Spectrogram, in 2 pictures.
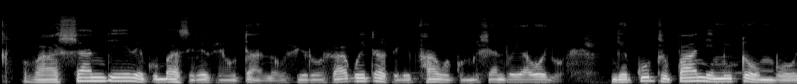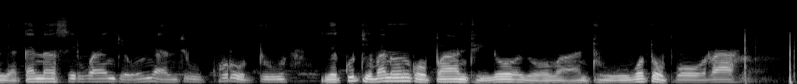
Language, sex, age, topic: Ndau, male, 18-24, health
